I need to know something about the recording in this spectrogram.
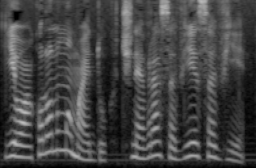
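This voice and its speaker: A woman reading an audiobook, voicing a sulky, stubborn man with shrill, petulant outbursts. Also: very animated, darkish tone. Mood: stubborn sulking.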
